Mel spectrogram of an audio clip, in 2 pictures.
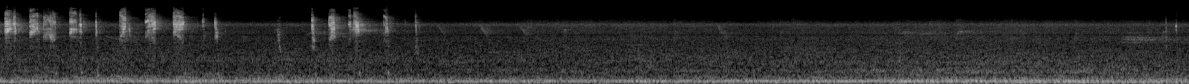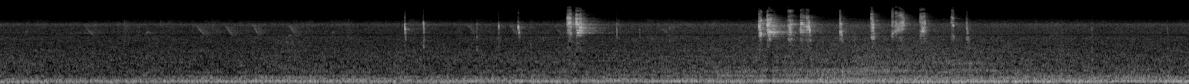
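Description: Birds chirping in quick runs of short, high-pitched chirps: a few at the start, again about three seconds in, and a longer run near the end, over a steady low hum.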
